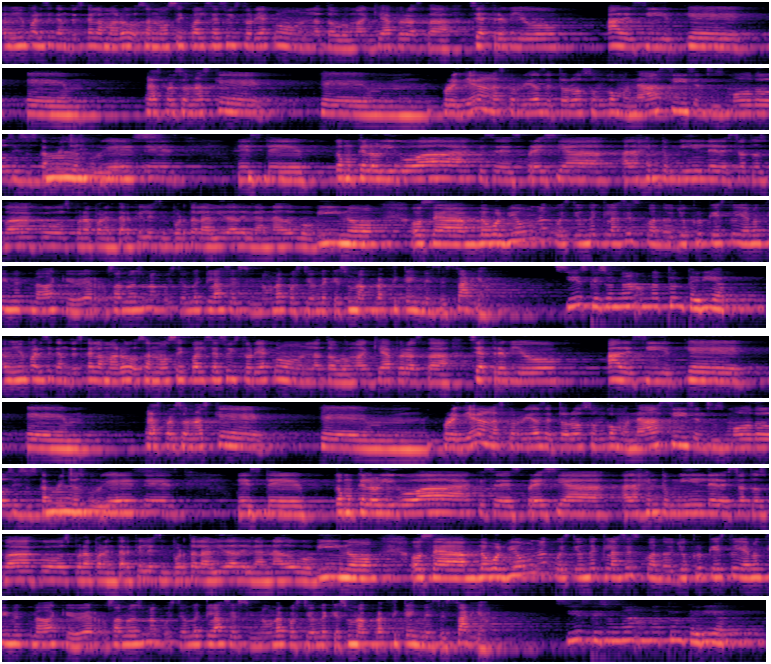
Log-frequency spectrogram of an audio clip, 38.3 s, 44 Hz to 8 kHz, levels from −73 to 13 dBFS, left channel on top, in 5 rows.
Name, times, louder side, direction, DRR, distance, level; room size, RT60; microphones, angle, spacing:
voice 1, 0.0-5.6 6.1-7.4 7.9-8.5 9.1-10.3 10.8-18.4 18.7-35.6, right 2 dB, 15° right, 9 dB, 0.4 m, -21 dB
voice 2, 15.8-16.7 17.8-18.2 36.3-37.9, left 2 dB, 45° left, 5 dB, 0.5 m, -19 dB
21.0 x 7.8 x 2.8 m, 2.4 s
head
